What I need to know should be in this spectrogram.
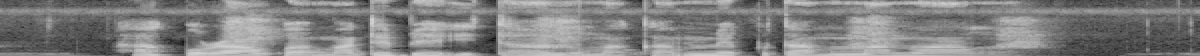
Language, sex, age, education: Igbo, female, 15-29, tertiary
